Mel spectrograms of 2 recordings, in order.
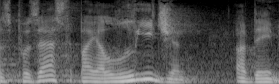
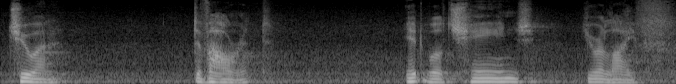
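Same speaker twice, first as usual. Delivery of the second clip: low, soft appeal with long pauses; hushed preaching; 5 semitones lower, 7 dB quieter, slower than usual. Real, not acted. Preacher urging the congregation not to take it for granted, hushed and low. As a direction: drop low and let each phrase land slowly.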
